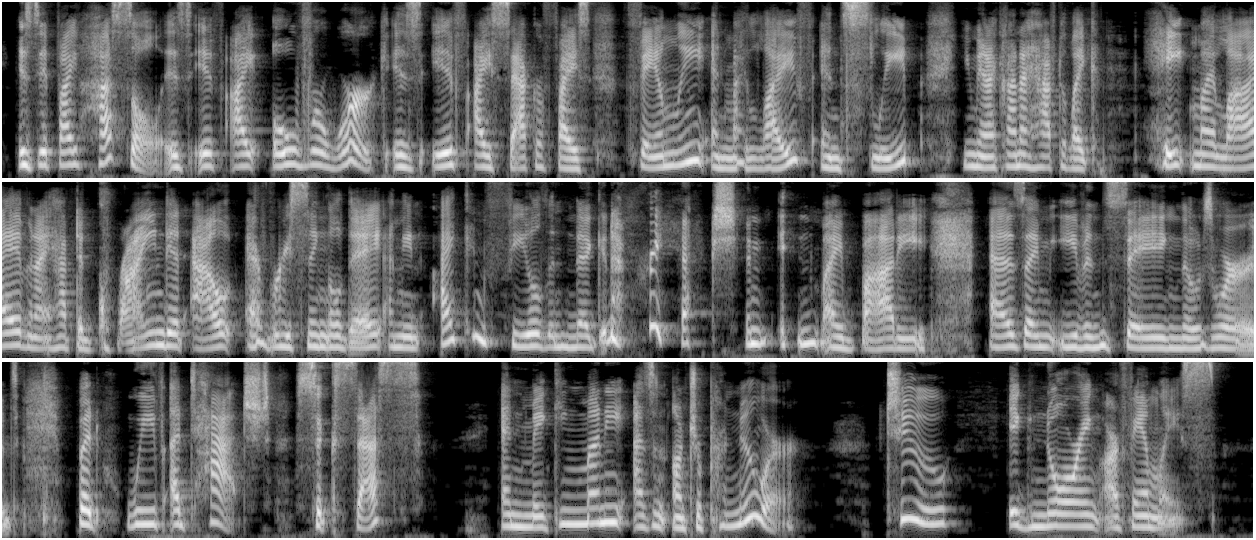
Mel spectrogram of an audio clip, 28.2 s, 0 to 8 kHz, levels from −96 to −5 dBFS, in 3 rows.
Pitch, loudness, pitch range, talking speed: 205 Hz, -20 LUFS, 185-240 Hz, 150 wpm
